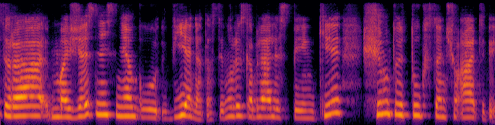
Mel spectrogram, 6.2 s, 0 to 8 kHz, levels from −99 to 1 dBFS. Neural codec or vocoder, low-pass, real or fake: codec, 16 kHz, 16 kbps, FreqCodec, smaller model; 7.2 kHz; fake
